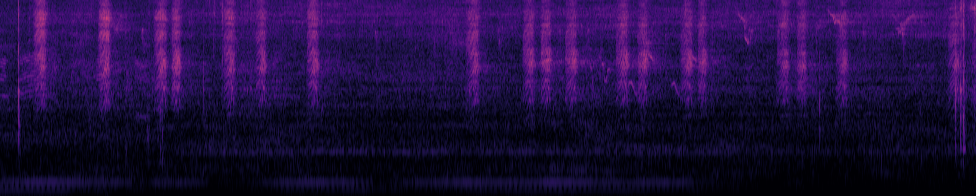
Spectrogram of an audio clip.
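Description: Small birds chirping in short, irregular calls, some with quick pitch slides, over a faint steady low hum.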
